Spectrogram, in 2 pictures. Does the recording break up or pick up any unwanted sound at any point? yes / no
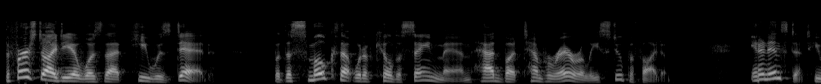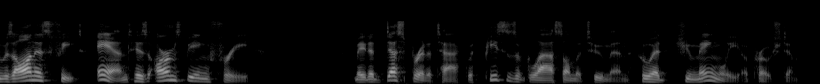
no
